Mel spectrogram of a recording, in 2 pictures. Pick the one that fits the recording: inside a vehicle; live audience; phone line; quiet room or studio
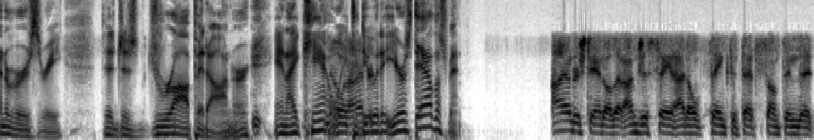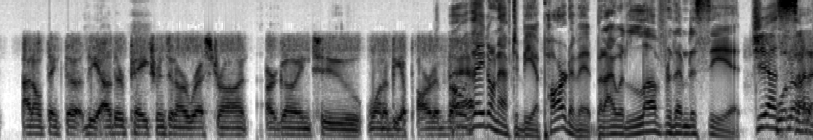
phone line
